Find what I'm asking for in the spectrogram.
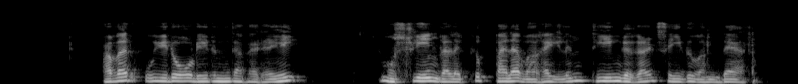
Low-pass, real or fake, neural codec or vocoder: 7.2 kHz; fake; codec, 16 kHz, 4 kbps, FunCodec, trained on Chinese and English, 50 frames a second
